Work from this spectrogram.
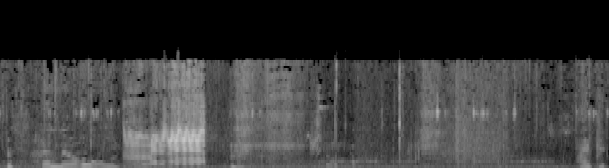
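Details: Young lamb bleating: two wavering, slightly rising bleats near the start, then a loud harsh noisy burst around the second second; a child's voice and other people talking around it.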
